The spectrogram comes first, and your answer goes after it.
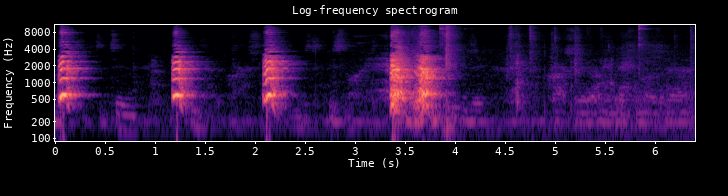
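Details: Husky barking while playing with a cat: three loud, harmonic barks about one second apart, then a doubled bark, followed by quieter rustling and faint speech.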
